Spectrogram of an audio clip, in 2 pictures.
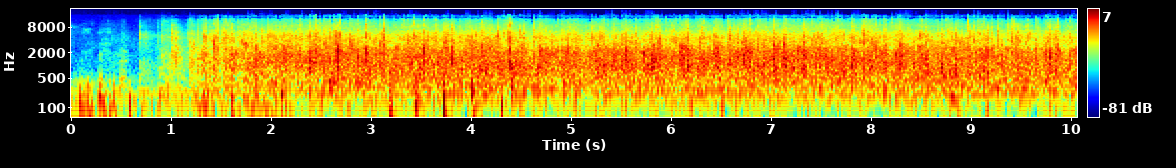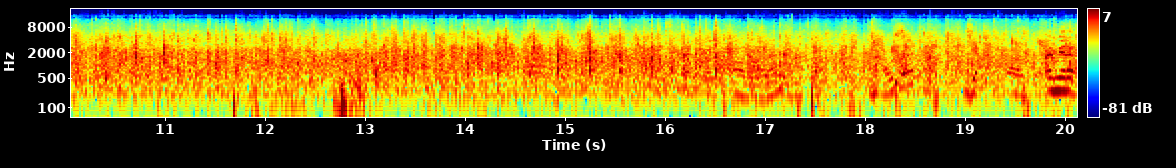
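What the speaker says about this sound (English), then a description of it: "Could you give us another round of applause for Janaya Khan?" Sustained audience applause after a Black Lives Matter keynote speech, a broad, steady roar of many hands clapping for twenty seconds, swelling quickly at the start and holding even, with a few scattered cheers mixed in.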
